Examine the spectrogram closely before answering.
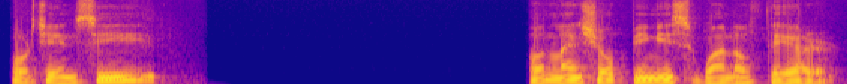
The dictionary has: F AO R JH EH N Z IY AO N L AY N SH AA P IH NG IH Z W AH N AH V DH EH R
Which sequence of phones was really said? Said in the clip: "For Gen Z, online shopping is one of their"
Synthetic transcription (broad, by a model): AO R JH EH N S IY AO N L AY N SH AA P IH NG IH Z W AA N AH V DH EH R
